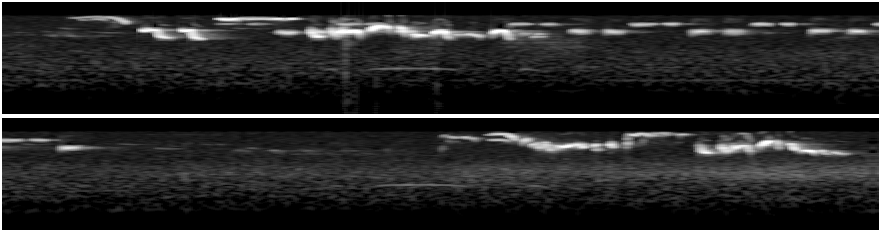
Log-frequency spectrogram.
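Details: Early spring, two small birds singing together: a long run of bright, high twittering with repeated whistled phrases and chattering trills, a pause, then another quick warbling burst.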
